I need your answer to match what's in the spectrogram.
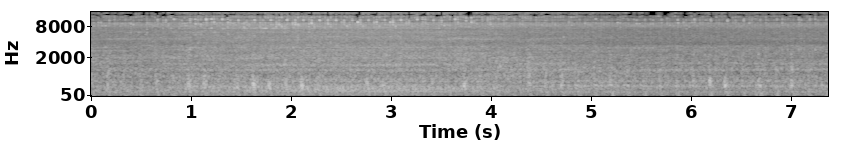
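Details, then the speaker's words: BMW Z4 3.0 salvage car with misfire and suspect DISA valve: rough idle with irregular stumbles about twice a second under steady hum, a cylinder misfiring; owner about to swap in his own spark plugs to check if misfire persists. "i'm going to take my mine out and just see if the misfire is still there"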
